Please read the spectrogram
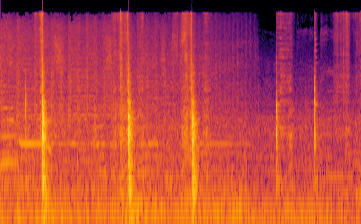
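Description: Kitchen knife chopping carrot on a bamboo cutting board: about five separate knocks of the blade on the board, a second or more apart, the last two fainter.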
